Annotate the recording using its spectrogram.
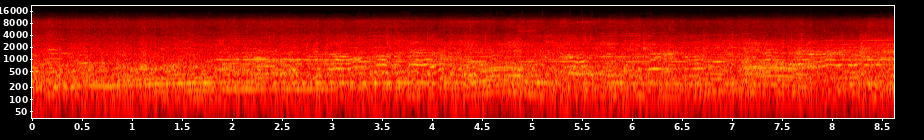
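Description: Several four-cylinder autocross race car engines running and revving as the pack drives through a dirt-track bend, their pitch rising and falling as the cars lift and accelerate, overlapping one another.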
